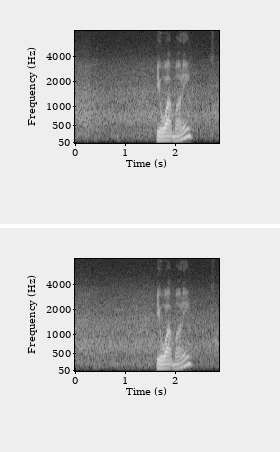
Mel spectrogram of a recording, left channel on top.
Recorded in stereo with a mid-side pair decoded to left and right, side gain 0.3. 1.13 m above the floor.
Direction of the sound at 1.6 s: 5° left.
